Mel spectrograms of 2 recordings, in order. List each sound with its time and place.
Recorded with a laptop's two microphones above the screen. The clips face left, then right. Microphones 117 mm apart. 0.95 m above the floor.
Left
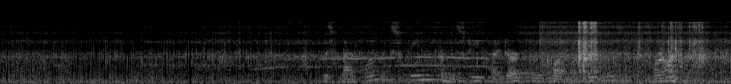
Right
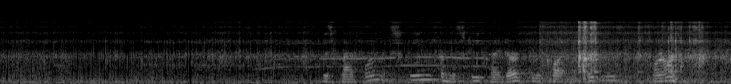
3.2 s a man speaking: 20° right (ahead or behind), 2.5 m
5.8 s cutlery clinking: 20° right (ahead or behind), 0.8 m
